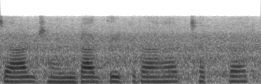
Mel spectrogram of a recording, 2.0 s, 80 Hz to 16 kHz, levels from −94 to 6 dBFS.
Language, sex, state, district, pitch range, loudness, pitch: Hindi, female, Jharkhand, Garhwa, 195-205 Hz, -18 LUFS, 200 Hz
